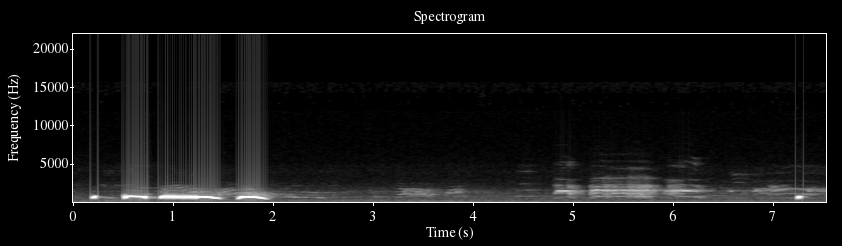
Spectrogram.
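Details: Spotted lure dove cooing in the 'thúc bổi' and 'gáy gọi' manner, 2022: a quick three-coo phrase with a long rough middle note, followed by quieter, higher scratchy calls and a brief note at the end.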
